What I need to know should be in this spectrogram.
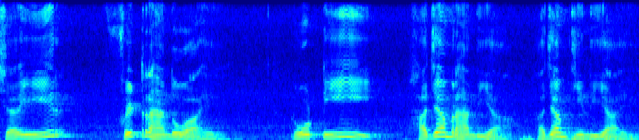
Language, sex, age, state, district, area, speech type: Sindhi, male, 45-60, Madhya Pradesh, Katni, urban, spontaneous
